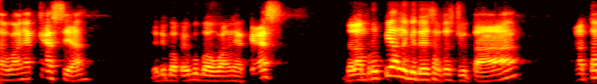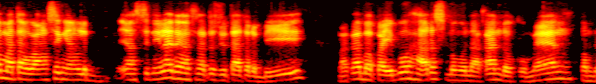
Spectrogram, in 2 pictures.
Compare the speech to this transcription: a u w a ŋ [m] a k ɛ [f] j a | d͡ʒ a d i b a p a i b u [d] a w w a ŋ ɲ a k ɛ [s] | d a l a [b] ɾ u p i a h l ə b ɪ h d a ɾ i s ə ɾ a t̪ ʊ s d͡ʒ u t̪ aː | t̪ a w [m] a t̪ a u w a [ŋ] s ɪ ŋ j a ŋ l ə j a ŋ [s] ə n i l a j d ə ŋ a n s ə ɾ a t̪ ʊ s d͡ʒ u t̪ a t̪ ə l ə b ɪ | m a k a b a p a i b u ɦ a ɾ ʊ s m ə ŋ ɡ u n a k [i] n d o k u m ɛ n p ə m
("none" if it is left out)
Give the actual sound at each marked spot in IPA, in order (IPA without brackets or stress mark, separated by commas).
ɲ, s, b, s, m, m, ŋ, s, a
